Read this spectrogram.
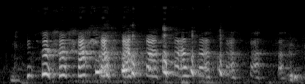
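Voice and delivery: bursting into a high laugh; big laugh. Real, not acted. Laughing at the idea of being a neighborhood tyrant. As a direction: laugh out loud at your own joke.

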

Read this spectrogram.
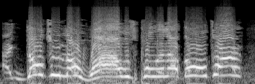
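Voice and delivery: high, cracking cry of outrage; retelling a panicked angry outburst; incredulous yell. Retold or imitated. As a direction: yell it at him in disbelief.

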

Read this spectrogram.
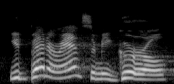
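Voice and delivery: loud, scolding yell; angry shout. Acted. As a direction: shout an order at the doll. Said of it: "I shouted".

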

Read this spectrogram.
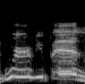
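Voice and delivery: high mock-worried question; imitated concerned friend. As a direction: imitate a friend exclaiming where you've been. Friend who lost him, voiced.

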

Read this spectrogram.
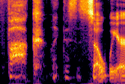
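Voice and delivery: whispered under breath; hushed, horrified whisper. Retold or imitated. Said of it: "I was like".

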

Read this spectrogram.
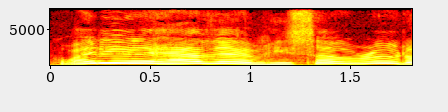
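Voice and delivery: high, loud prissy complaint; whiny complainers. Retold or imitated. Viewers complaining about the rude quiz host, high and whiny. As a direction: whine it like offended viewers. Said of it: "They're always like".

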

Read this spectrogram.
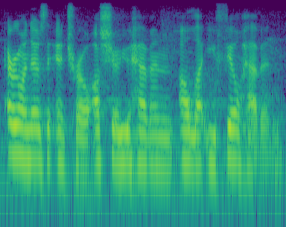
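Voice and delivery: ordinary talk, nothing marked

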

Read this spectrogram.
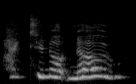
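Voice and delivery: poor woman crying out in fear; frightened cry. A narrator's reading. Wife denies to Bluebeard, frightened cry. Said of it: "cried the poor woman, paler than death".

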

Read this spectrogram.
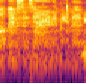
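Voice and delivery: rapid, hushed mock pleading; panicked whispered apology. Apologizing to a sensitive friend, frantic whisper. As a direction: rush it out in a whisper.

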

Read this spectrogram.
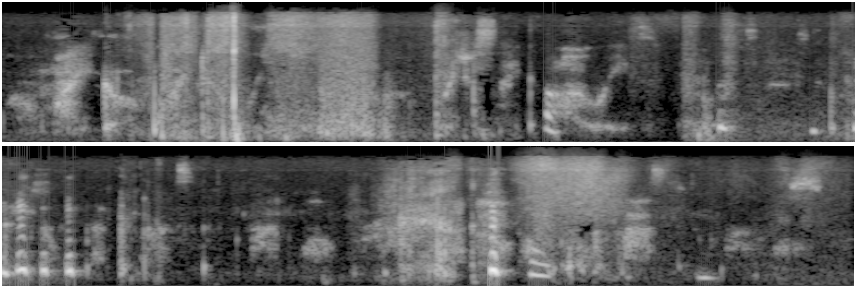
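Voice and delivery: whispering. Real, not acted. Still whispering, parents asleep.

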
